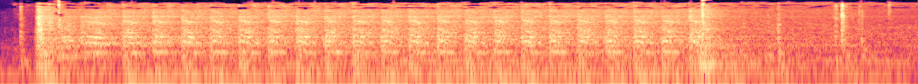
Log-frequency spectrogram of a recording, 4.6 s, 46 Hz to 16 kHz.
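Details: 1999 VW Passat 1.8T petrol estate: starter cranks with steady even beats, about three or four a second, but never catches; scanner flags the main relay, fuse reading only 1.5 V instead of 12 V.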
